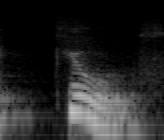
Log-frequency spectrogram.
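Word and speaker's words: queue: इसके बाद यूनाइट, इसके बाद क्यूव, इसको QUEVE, इसको क्वीव नहीं बोल के आप क्या बोलोगे, क्यूव।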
